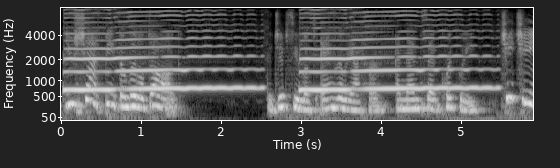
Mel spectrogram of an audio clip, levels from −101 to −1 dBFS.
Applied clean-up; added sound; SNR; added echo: none; Wind instrument, woodwind instrument; -2 dB; reverberation time 0.4 s.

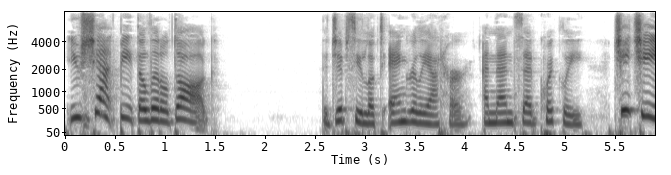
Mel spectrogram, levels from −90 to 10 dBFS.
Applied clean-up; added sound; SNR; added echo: none; none; none; none.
